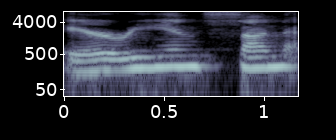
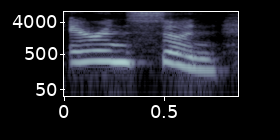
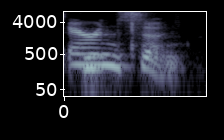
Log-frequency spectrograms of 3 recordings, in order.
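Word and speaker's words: Aeryn Sun: I want to say Aryan Sun X. Oh God, I'm so sorry. It's Aaron Sun.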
